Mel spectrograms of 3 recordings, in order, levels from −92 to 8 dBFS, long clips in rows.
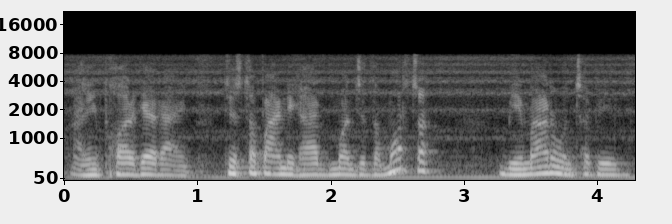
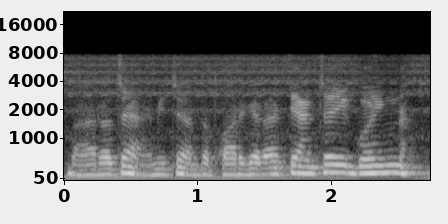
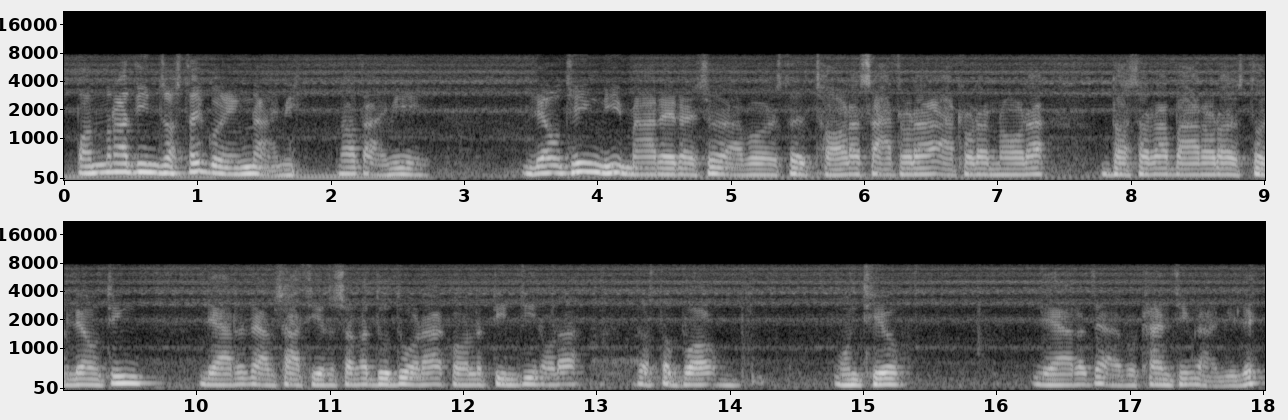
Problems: none marked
